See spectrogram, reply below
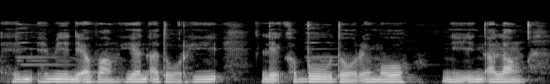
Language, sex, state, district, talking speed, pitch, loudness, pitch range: Mizo, male, Mizoram, Aizawl, 155 wpm, 110 Hz, -18 LUFS, 110-120 Hz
